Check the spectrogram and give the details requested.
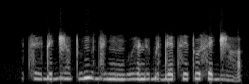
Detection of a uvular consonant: absent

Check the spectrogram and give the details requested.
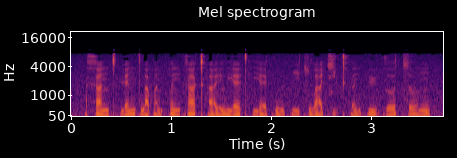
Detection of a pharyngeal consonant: absent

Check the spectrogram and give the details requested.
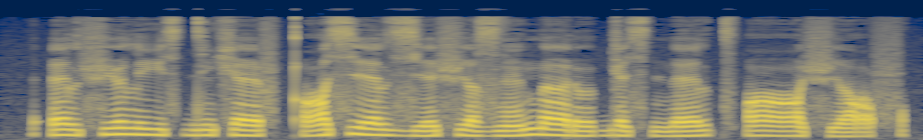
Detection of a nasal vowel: present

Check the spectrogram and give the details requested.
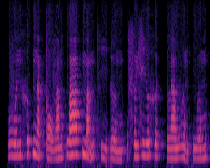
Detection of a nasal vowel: absent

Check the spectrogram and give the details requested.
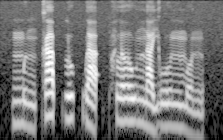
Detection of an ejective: absent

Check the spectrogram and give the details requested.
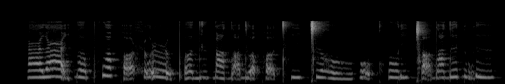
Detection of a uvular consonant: present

